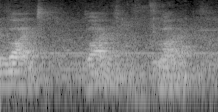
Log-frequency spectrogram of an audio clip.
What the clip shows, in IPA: waɪt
